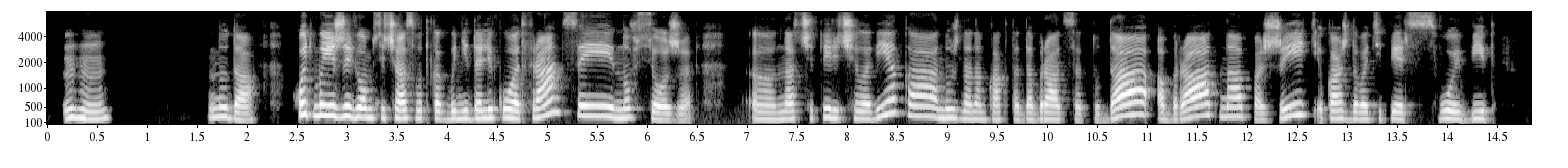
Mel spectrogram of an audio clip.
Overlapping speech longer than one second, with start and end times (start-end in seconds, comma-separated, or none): none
